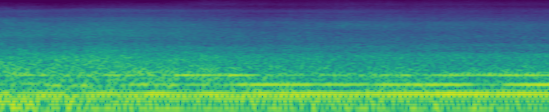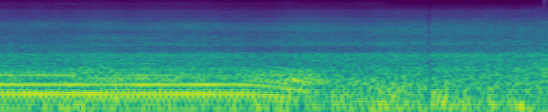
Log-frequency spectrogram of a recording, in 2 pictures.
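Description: A boat motor runs with a steady hum, then winds down and stops about six seconds in, over steady wind and water noise.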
